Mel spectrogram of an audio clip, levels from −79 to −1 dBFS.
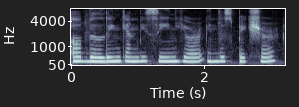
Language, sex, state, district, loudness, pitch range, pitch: English, female, Assam, Kamrup Metropolitan, -17 LUFS, 215-225 Hz, 220 Hz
